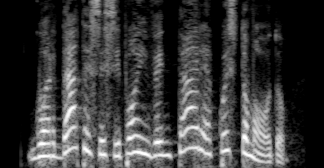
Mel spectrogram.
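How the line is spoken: Exclaimed again. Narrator (Italian): esclamò di nuovo Perpetua

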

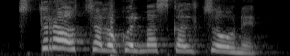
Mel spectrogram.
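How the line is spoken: Wizard shouting. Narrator (Italian): urlò il mago

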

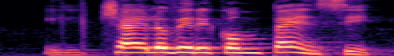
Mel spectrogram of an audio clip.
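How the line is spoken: Exclaimed. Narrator (Italian): esclamò

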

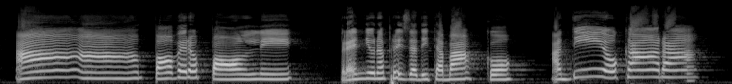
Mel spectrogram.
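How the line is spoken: Shaken, jolted squawk. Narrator (Italian): gridò Polly … scosso come era dalle ripetute tirate di Lori

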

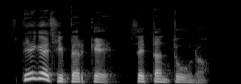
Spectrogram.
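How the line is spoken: Defiant. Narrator (Italian): replicò Stefano in tono di sfida

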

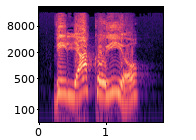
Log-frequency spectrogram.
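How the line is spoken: Yelled. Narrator (Italian): urlò Foffo

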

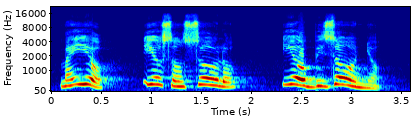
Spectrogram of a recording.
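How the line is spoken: Pleading boy's exclamation. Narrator (Italian): esclamò il ragazzo con voce di preghiera

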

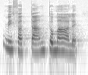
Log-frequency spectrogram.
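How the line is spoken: Pained exclamation. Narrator (Italian): esclamò la poverina

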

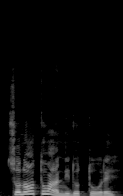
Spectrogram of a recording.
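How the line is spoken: Almost moved voice. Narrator (Italian): disse con voce quasi commossa

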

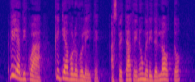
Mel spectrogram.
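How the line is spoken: Impatient exclamation. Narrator (Italian): Giuseppe, spazientito, esclamava

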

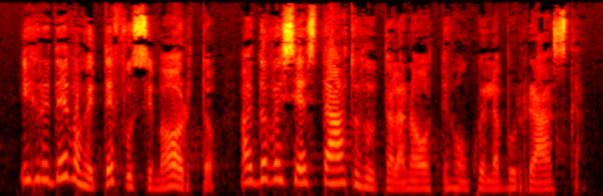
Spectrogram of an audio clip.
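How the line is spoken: Exclamation. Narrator (Italian): esclamò

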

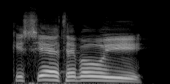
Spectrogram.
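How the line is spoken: Shouting. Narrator (Italian): se non quando gridar

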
